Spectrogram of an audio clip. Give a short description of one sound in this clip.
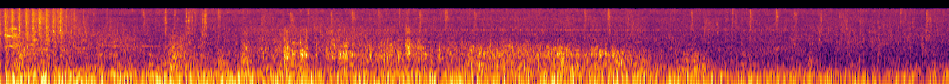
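Footsteps run along a road.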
